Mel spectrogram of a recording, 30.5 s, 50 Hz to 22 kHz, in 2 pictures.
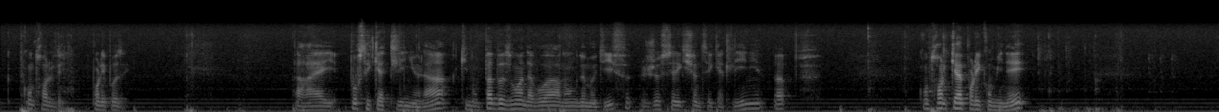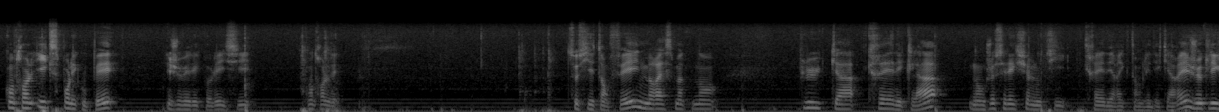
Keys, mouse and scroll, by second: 0.9 ctrl+v, 1.8 click, 3.7 click, 5.1 z, 5.3 click, 6.9 click, 8.5 click, 10.6 click, 13.1 ctrl+k, 15.9 ctrl+x, 16.7 click, 17.5 middle click, 18.4 click, 19.4 ctrl+v, 20.7 click, 21.9 KP_Subtract, 22.9-24.1 drag, 27.0-28.8 drag, 30.0-30.4 drag.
